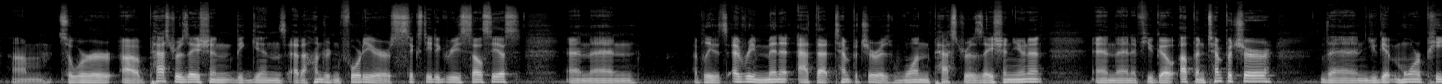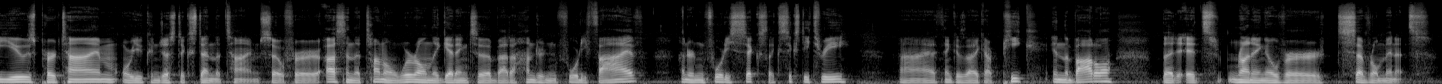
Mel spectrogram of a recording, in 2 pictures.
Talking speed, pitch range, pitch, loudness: 185 wpm, 90-115 Hz, 105 Hz, -22 LUFS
